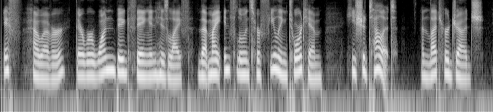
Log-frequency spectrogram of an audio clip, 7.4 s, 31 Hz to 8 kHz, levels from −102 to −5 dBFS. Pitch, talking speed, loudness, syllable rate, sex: 190 Hz, 205 wpm, -18 LUFS, 5.7 syllables/s, female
